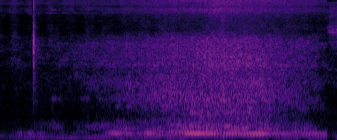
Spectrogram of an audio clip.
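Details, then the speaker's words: Yamaha RX King two-stroke with a customer complaint of stutter at low rpm: a choppy, uneven note that stumbles as revs rise. "Keluhannya berbet di RPM bawah."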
